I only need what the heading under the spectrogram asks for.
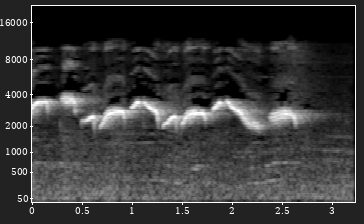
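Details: Chinese hwamei (họa mi) singing a continuous run of loud, clear whistled notes, rolling up and down in slurred loops, rich and fluid, fading out near the end.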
